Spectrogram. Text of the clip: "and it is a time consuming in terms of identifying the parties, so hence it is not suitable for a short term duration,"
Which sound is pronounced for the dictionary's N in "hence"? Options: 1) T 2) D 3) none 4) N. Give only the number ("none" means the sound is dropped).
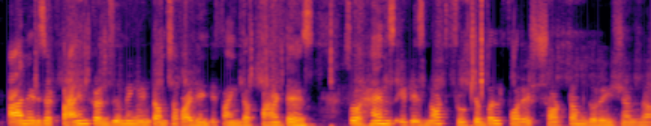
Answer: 4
